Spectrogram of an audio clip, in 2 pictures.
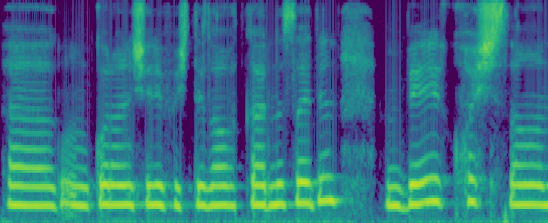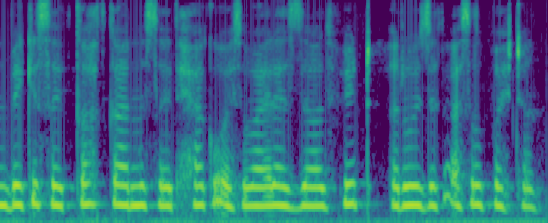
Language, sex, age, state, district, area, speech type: Kashmiri, female, 18-30, Jammu and Kashmir, Bandipora, rural, spontaneous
